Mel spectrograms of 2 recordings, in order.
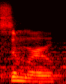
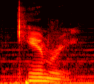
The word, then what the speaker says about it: Cymru: I thought it was Simru. – Simru, but I looked it up. It is actually pronounced Camry. – Okay. – C-Y-M-R-U is actually Welsh.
